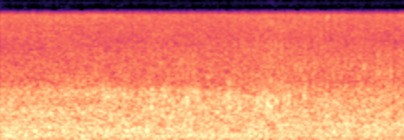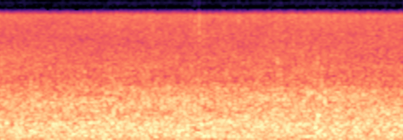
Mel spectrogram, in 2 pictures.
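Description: Stream water pouring over a low rock step into a pool: a steady rush of water.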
